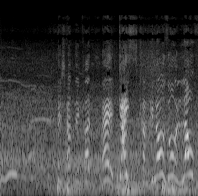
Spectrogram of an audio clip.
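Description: A young man speaks excitedly close by.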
